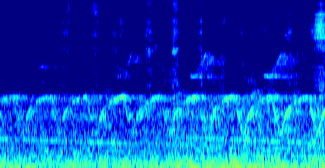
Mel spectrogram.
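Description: Faint siren in the distance, its tone sweeping up and down rapidly, several times a second.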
